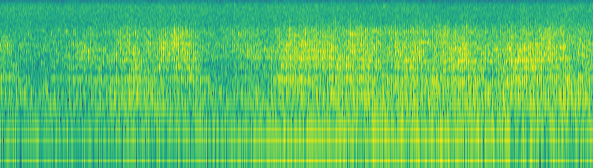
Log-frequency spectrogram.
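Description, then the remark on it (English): A propeller airplane drones overhead, its steady engine hum and buzzing prop filling the air continuously and growing slightly louder as it passes, with no voices. “What's that flying around up there now?”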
